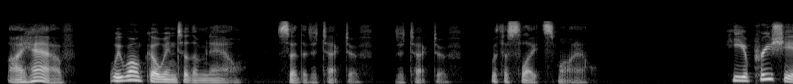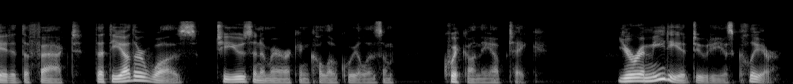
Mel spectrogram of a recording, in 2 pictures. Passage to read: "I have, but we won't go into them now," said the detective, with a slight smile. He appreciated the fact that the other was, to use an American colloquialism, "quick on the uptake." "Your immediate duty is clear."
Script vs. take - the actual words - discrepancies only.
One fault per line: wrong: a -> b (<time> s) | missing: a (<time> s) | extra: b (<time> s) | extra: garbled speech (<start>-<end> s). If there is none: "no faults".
missing: but (0.8 s)
extra: detective (3.9 s)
